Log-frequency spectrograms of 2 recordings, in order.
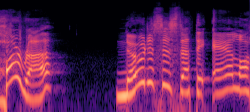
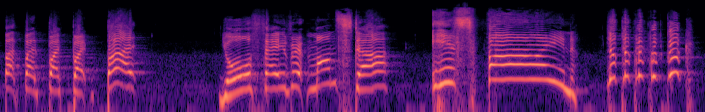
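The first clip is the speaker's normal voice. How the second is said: rising, pitched-up eager look look; excited high chatter; 6 semitones higher than usual. Acted. Narrator voicing the Doctor pointing out the monster, high and eager. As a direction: babble it eagerly, climbing higher.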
